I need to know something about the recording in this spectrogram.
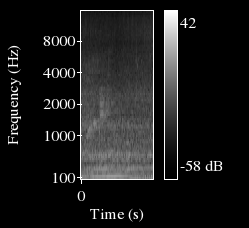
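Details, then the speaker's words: Honda Integra GSR with eBay cat-back exhaust, hangers just welded at muffler shop so it fits: smooth steady low exhaust drone at idle, no rattles, ticks or leak hiss; healthy exhaust. "now it kind of sounds the same but it sounds good"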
